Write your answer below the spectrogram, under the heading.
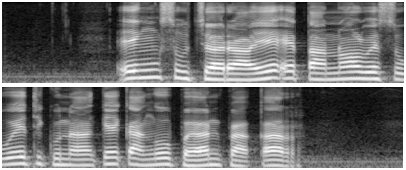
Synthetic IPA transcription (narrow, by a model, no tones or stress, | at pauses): ʔɪŋsud̥ʒ̥ä̤ɾaeet̪anɔlwɪsuwed̪̥i̤ɡ̥unaːkekaŋɡob̥a̤anb̥ä̤kar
